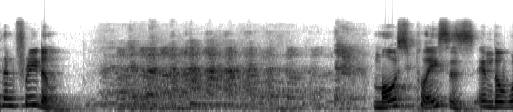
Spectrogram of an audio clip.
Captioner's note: crowd laughing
